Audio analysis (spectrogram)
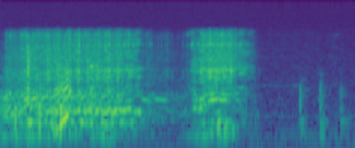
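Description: Sewing machine stitching slowly through thick layers of recycled towel for a potholder, two close, strained mechanical bursts with a pause between, followed by a few soft clicks.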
